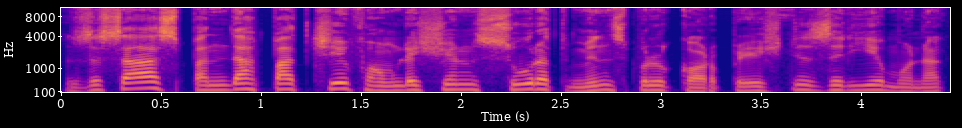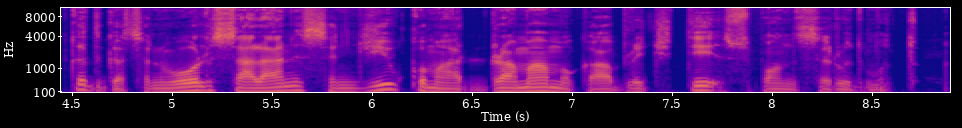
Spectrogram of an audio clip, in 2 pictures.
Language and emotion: Kashmiri, neutral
